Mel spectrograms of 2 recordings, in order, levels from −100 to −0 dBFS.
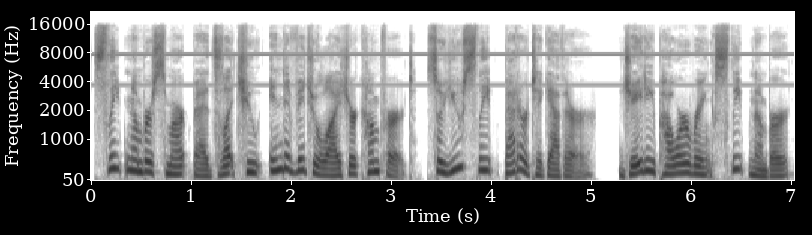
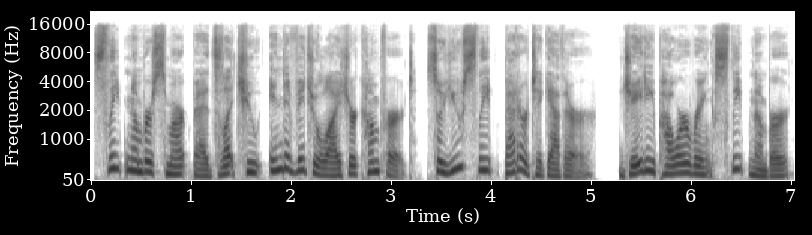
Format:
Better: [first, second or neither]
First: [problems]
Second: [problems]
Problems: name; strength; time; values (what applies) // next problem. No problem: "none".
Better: second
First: high-pitched whine; noticeable; throughout; 7.5 kHz, 20 dB below the speech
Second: none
